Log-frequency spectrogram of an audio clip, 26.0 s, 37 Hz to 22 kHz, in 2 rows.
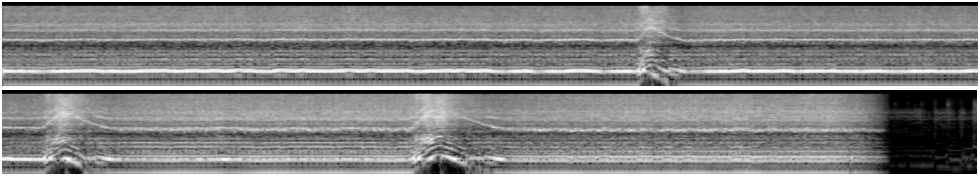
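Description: Yamaha Tracer 9 GT+ motorcycle's inline three-cylinder engine idling steadily, with three quick throttle blips that rise and fall about 8, 14 and 19 seconds in. It is switched off about a second before the end.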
